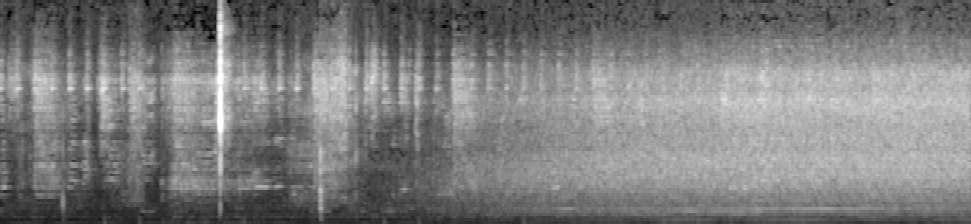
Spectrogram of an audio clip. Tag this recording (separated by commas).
Mechanical fan, Music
